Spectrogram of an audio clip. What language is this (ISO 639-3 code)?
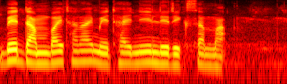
brx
